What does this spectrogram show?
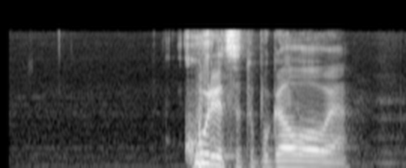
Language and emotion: Russian, angry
